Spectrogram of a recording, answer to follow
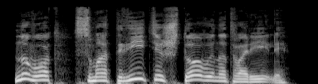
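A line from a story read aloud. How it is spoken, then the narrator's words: Exclaimed. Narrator (Russian): сукаризной воскликнул я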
